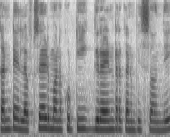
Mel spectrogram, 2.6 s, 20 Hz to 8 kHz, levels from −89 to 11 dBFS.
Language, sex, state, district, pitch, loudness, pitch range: Telugu, male, Andhra Pradesh, Chittoor, 205 Hz, -15 LUFS, 195-215 Hz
